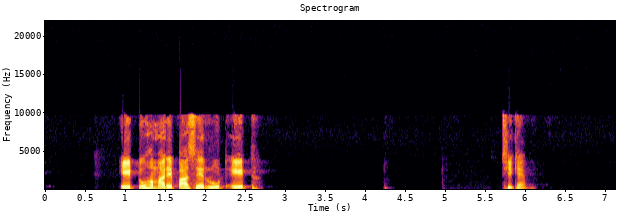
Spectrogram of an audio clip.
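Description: A man speaks close to a clip-on microphone, explaining with animation, then pauses.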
